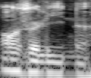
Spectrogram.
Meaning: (proper noun) a female given name, equivalent to English Angelina; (noun) female equivalent of Angelin
- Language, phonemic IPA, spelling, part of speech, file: French, /ɑ̃ʒ.lin/, Angeline, proper noun / noun, Fr-Angeline.ogg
